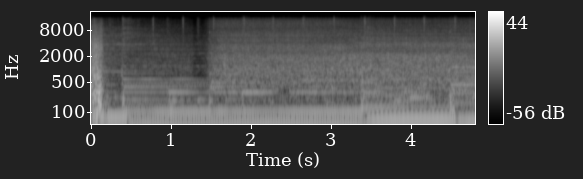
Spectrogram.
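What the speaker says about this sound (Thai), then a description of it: "มานั่งชมน้ำตกนะคะน้ำตกสวยมากๆเลยค่ะ" Waterfall at Sai Thong National Park in Chaiyaphum, Thailand, during a low-water season, a continuous broadband rush of falling water beneath sustained tonal background music.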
